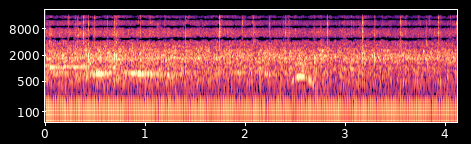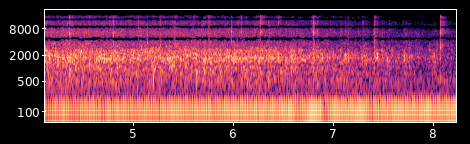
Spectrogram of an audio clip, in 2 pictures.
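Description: Audience applauding steadily, with a few faint voices in the first couple of seconds and a constant low hum underneath.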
